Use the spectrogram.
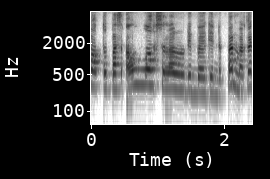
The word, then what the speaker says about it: Allah: ya Enggak boleh ya Jadi kita ada caranya membaca Allah itu dengan ditafhimkan atau ditebalkan naikkan pangkal lidah yang kedua kapan lagi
